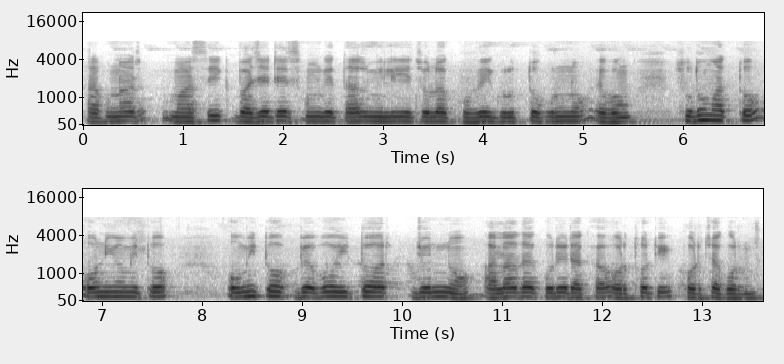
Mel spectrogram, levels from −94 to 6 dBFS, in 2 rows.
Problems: none marked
